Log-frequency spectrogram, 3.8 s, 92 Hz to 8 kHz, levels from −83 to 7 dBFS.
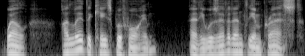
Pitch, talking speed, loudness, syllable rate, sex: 110 Hz, 190 wpm, -17 LUFS, 6.7 syllables/s, male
